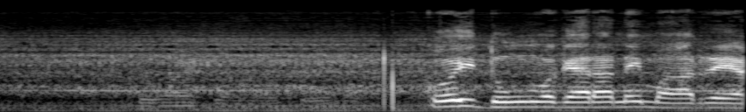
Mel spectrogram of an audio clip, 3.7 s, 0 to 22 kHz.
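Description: A 1992 Massey Ferguson 375 tractor with a Perkins engine and a 13-tine plough idles in a low, steady drone, first alone and then under someone talking.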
